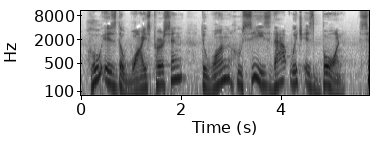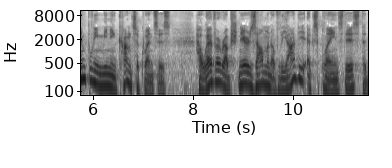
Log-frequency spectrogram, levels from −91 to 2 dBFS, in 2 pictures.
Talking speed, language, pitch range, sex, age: 125 wpm, English, 115-155 Hz, male, 60-79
